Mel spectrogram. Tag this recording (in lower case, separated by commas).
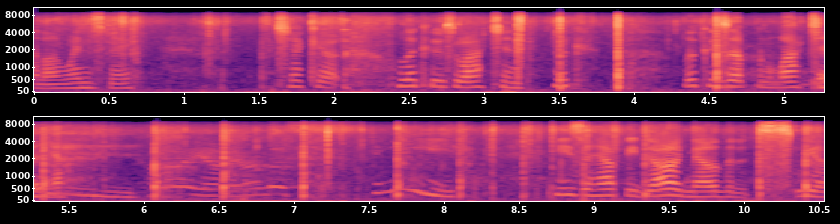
speech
